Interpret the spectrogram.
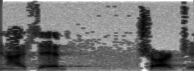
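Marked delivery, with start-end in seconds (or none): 1.5-2.0 acted voice quavering and trembling with fright. Retelling asking the storekeeper to charge it: retelling a quivering voice. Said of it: "with a quiver in my voice and with my knees shaking".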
